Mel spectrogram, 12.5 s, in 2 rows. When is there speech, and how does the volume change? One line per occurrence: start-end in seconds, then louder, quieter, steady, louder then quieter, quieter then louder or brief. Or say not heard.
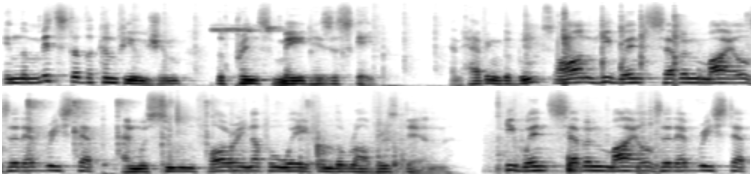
0.0-12.4 steady.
